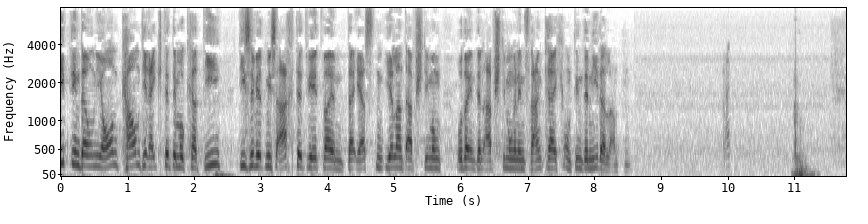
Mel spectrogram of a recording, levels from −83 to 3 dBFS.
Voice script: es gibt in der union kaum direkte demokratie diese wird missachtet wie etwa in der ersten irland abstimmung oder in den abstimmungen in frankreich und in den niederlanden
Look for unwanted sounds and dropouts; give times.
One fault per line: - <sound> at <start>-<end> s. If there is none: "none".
- laugh at 9.9-10.0 s
- thud at 11.0-11.4 s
